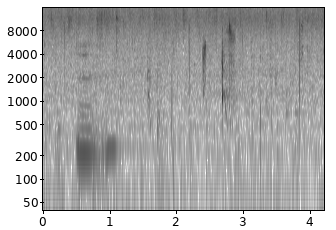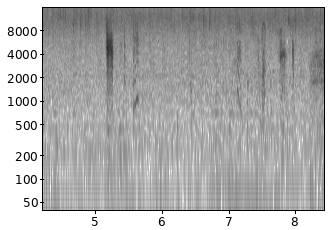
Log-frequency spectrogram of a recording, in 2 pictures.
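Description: A shower runs with a soft, steady hiss of falling water, scattered patters and a few sharp drips on top, and a brief low voiced hum near the start.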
